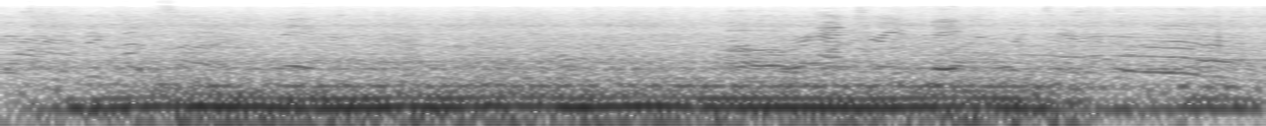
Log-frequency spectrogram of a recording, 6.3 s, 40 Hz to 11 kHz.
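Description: Engine of a giant 4x4 monster tour truck running as it drives, a steady low drone that swells about a second in. Faint voices over it.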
